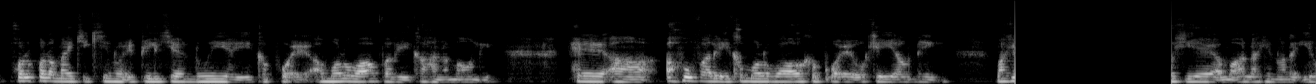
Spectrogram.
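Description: At 10.15 s the speech cuts to dead silence until 11.72 s, losing about 1.57 s: an audio dropout to silence, likely from the input briefly disconnecting or muting.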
